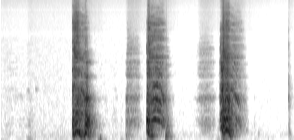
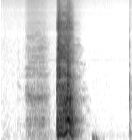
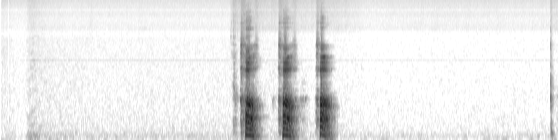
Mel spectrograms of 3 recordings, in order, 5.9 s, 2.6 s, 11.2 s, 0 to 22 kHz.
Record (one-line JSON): {"three_cough_length": "5.9 s", "three_cough_amplitude": 32768, "three_cough_signal_mean_std_ratio": 0.34, "cough_length": "2.6 s", "cough_amplitude": 32768, "cough_signal_mean_std_ratio": 0.31, "exhalation_length": "11.2 s", "exhalation_amplitude": 31454, "exhalation_signal_mean_std_ratio": 0.19, "survey_phase": "alpha (2021-03-01 to 2021-08-12)", "age": "65+", "gender": "Male", "wearing_mask": "No", "symptom_none": true, "smoker_status": "Never smoked", "respiratory_condition_asthma": false, "respiratory_condition_other": false, "recruitment_source": "REACT", "submission_delay": "3 days", "covid_test_result": "Negative", "covid_test_method": "RT-qPCR"}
